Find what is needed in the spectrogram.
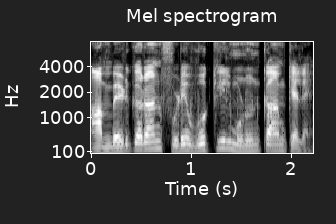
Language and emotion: Goan Konkani, neutral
